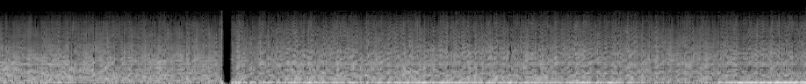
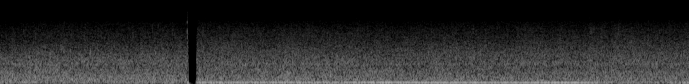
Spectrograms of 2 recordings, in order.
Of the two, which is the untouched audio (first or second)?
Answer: second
